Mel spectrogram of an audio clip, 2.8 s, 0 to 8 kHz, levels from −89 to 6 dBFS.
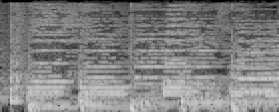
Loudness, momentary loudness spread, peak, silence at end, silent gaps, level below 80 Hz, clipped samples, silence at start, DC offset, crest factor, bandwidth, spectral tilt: -14 LUFS; 3 LU; 0 dBFS; 0 s; none; -26 dBFS; under 0.1%; 0 s; under 0.1%; 14 dB; 8 kHz; -5 dB/octave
